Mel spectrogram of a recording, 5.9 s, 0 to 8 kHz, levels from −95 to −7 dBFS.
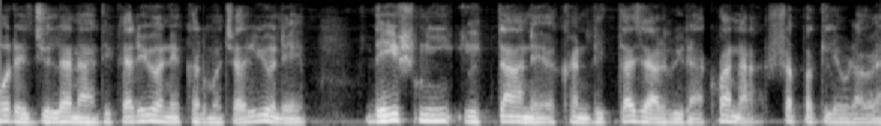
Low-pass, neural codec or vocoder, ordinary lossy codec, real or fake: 7.2 kHz; codec, 24 kHz, 3 kbps, HILCodec; none; fake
